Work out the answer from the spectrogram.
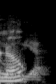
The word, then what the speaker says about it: Ngo: NG, I don't know how to pronounce his last name, NGO. That's the spelling. No, Dr. No. Dr. No, yeah.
